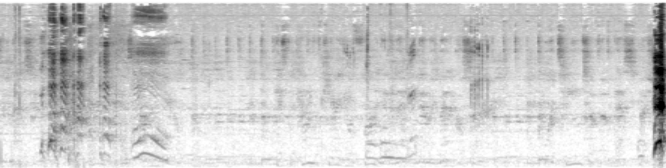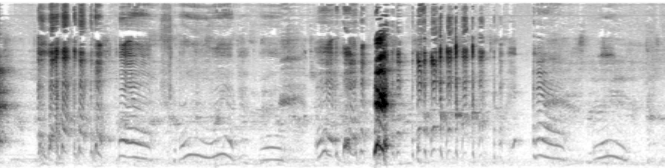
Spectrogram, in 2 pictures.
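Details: Mother's hiccups: sharp, sudden hiccup sounds recur while a child laughs and giggles, with music in the background.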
